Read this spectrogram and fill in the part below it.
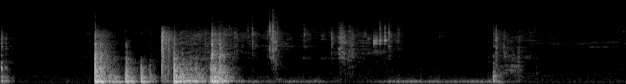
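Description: A small metal part knocks and rattles as it is handled on a workbench.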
